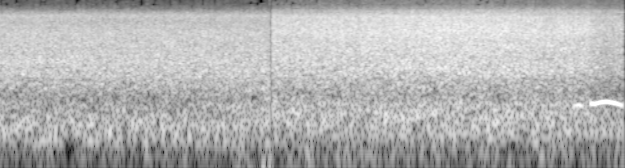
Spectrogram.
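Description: Upper Marr Branch Falls, a waterfall, pouring with a steady, loud rush of water.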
